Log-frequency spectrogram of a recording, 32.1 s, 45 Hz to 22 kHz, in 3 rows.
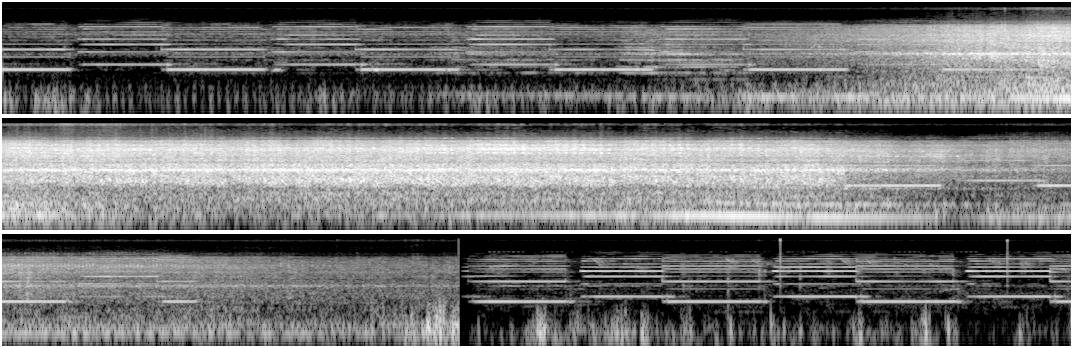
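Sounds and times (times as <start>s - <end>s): level crossing warning siren: 0.0s - 32.0s
train passing: 2.6s - 26.0s.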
